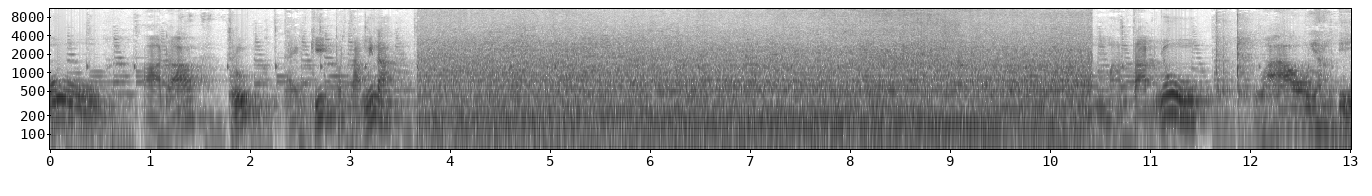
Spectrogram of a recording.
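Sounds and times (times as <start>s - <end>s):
road and traffic noise: 3.7s - 10.4s
truck engine running: 3.7s - 10.4s.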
